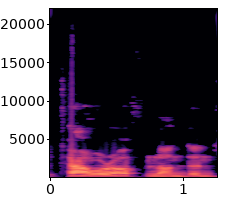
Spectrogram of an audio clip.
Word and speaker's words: Tower of London: The Tower of London, so first syllables, they take the stress.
